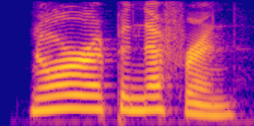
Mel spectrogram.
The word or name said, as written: norepinephrine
